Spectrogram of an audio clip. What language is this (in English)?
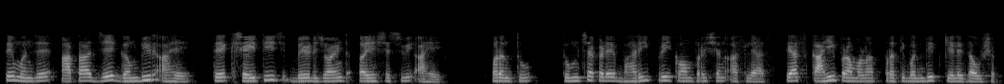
Marathi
